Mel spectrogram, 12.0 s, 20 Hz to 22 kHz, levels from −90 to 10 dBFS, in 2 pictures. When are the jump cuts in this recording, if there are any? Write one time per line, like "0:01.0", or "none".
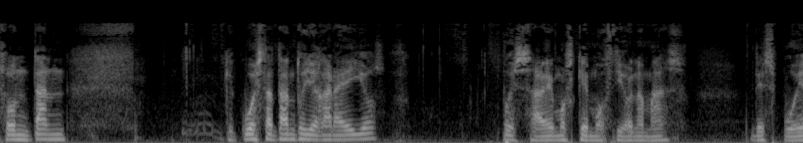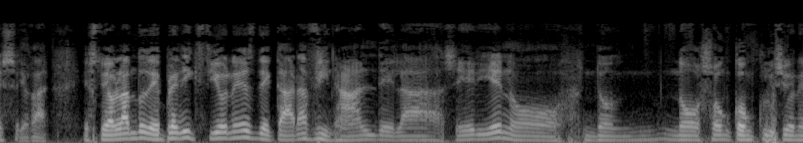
0:06.1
